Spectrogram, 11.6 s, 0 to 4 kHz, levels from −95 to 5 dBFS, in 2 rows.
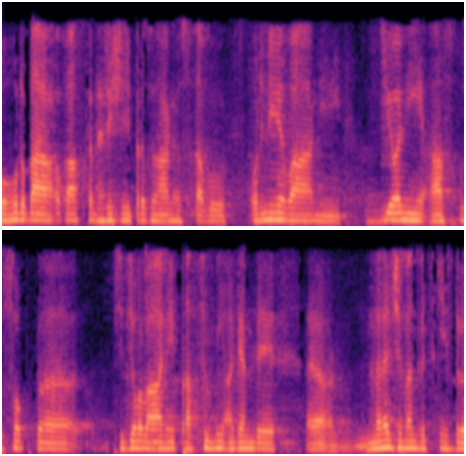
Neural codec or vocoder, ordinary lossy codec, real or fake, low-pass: codec, 16 kHz, 1 kbps, X-Codec, HuBERT features, trained on general audio; AAC, 16 kbps; fake; 3.6 kHz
